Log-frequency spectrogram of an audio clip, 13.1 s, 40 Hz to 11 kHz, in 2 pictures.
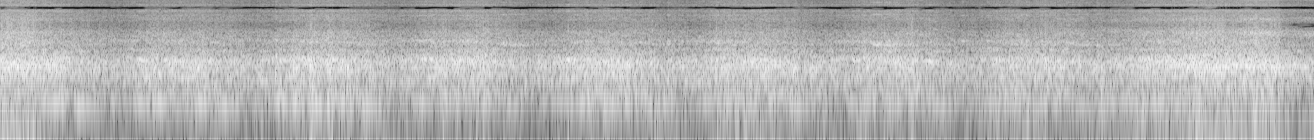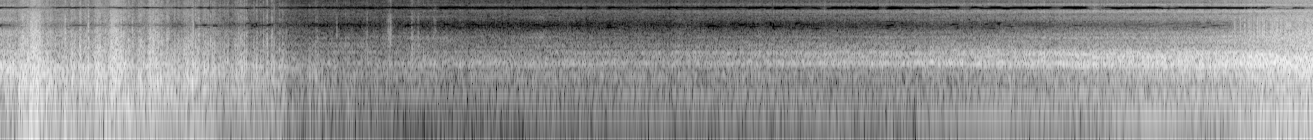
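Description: InterCity 125 (HST) passing at speed close by: a loud rush of wheels and air, with the rear Class 43 power car's diesel engine going past about six seconds in, followed by a quick run of sharp clicks. About eight seconds in the sound drops abruptly to a distant rumble that swells steadily as another HST approaches.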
